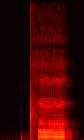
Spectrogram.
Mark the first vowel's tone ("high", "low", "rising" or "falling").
high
